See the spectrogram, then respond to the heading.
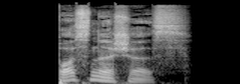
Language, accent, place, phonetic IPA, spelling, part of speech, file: German, Germany, Berlin, [ˈbɔsnɪʃəs], bosnisches, adjective, De-bosnisches.ogg
- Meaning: strong/mixed nominative/accusative neuter singular of bosnisch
